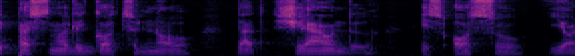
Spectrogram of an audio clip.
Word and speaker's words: Shiaondo: I was pronouncing your name as Shiaondo, but now I know that the right pronunciation is Shiaondo.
